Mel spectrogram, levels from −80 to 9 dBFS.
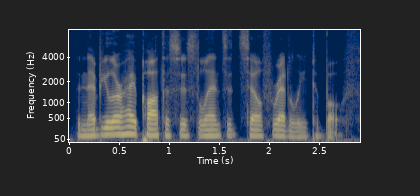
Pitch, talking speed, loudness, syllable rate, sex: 115 Hz, 165 wpm, -20 LUFS, 5.8 syllables/s, male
